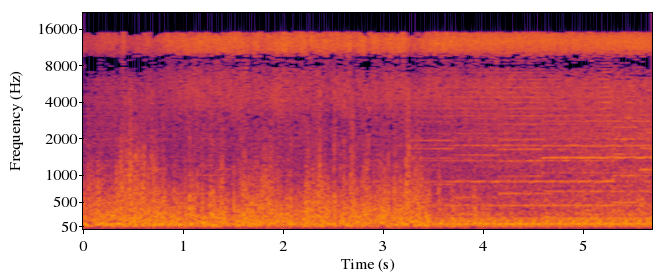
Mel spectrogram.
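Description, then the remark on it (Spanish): Steady, loud wind buffets the microphone over a broad wash of open-water noise on the Indian Ocean, with a low rumble throughout and faint tonal hums emerging toward the end; no voices are heard. “Deja que me traslade en este momento hasta el Océano Índico.”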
